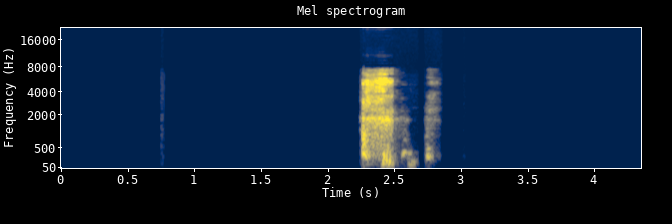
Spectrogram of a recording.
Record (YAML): cough_length: 4.4 s
cough_amplitude: 29022
cough_signal_mean_std_ratio: 0.2
survey_phase: beta (2021-08-13 to 2022-03-07)
age: 18-44
gender: Female
wearing_mask: 'No'
symptom_none: true
smoker_status: Never smoked
respiratory_condition_asthma: false
respiratory_condition_other: false
recruitment_source: REACT
submission_delay: 0 days
covid_test_result: Negative
covid_test_method: RT-qPCR
influenza_a_test_result: Negative
influenza_b_test_result: Negative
